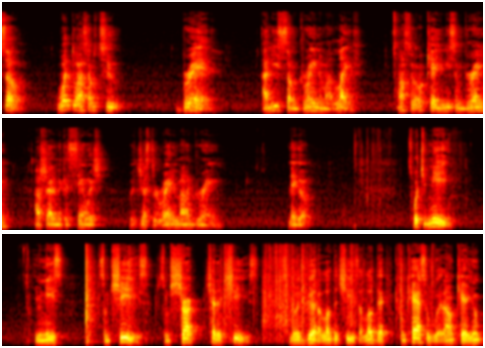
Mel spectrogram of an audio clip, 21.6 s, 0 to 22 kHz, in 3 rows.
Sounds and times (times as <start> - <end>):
Speech: 0.0 - 1.9, 2.6 - 10.6, 11.5 - 11.9, 13.3 - 14.1, 14.8 - 21.6.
